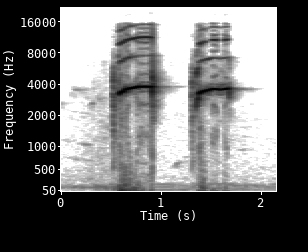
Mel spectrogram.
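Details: Two piercing, slightly rising 'klee' notes from a red-cheeked parrot (Geoffroyus geoffroyi), each about a third of a second, spaced under a second apart; the call is said to prompt other parrots to call loudly. Quiet otherwise.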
